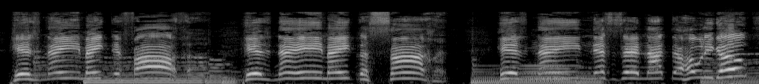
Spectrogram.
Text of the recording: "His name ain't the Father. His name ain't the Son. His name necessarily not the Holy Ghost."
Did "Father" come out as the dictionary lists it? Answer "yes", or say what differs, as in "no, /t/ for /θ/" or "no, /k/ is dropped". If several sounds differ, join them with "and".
yes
